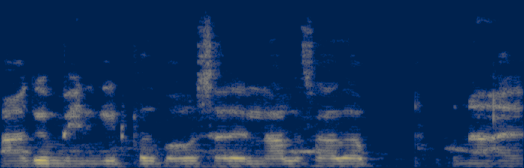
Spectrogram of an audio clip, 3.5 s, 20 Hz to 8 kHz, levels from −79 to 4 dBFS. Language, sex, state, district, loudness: Hindi, male, Bihar, Jamui, -29 LUFS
